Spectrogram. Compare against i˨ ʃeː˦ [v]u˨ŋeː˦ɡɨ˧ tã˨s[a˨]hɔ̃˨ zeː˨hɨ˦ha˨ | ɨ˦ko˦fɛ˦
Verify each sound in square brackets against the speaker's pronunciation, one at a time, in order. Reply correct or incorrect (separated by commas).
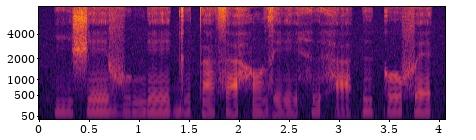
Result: correct, correct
